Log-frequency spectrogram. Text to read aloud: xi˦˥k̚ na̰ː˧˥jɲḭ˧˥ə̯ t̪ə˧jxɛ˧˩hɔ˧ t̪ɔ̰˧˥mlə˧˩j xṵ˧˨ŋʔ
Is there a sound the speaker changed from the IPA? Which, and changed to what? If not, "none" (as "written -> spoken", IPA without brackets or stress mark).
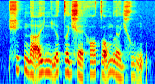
none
